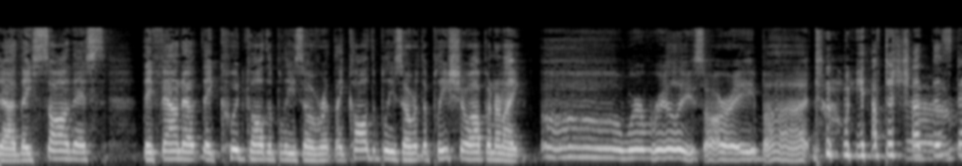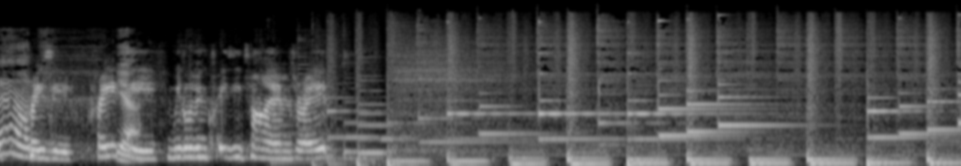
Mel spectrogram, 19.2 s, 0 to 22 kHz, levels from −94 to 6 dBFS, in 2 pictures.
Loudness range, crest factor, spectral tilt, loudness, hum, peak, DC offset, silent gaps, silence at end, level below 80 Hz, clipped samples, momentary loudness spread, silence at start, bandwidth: 6 LU; 16 dB; -5.5 dB/octave; -22 LUFS; none; -6 dBFS; under 0.1%; none; 0 s; -36 dBFS; under 0.1%; 11 LU; 0 s; 16 kHz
